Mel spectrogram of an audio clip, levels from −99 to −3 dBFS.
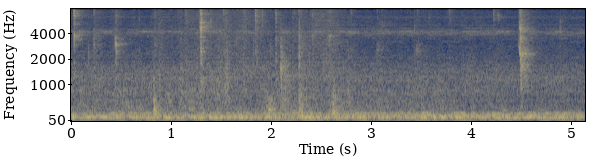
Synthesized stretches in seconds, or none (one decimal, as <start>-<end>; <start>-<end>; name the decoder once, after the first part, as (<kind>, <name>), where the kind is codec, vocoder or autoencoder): none

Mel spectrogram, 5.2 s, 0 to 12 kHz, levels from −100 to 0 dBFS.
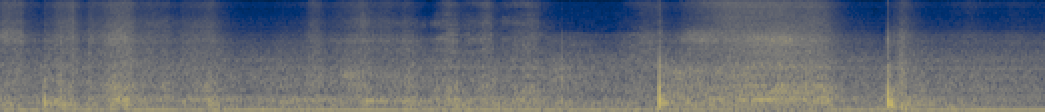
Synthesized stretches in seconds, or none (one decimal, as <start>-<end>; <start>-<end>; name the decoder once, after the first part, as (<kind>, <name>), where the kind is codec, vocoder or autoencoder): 0.0-2.1 (autoencoder, DAC-VAE); 3.2-5.2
